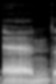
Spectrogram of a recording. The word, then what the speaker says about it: yi: For example, the word E, like remember we've been saying the word for one E like that, it's actually spelled YI in the first tone, but you don't pronounce the I if it's before an I.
